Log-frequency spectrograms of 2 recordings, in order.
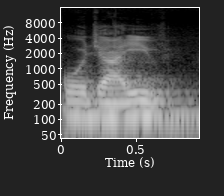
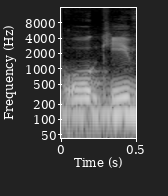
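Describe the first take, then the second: First: The g is soft, like a j. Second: The g is hard, as in give. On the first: The speaker calls it right. "Pronounced as ओजाइव" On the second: The speaker calls it wrong. "ओ गिव नहीं है"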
